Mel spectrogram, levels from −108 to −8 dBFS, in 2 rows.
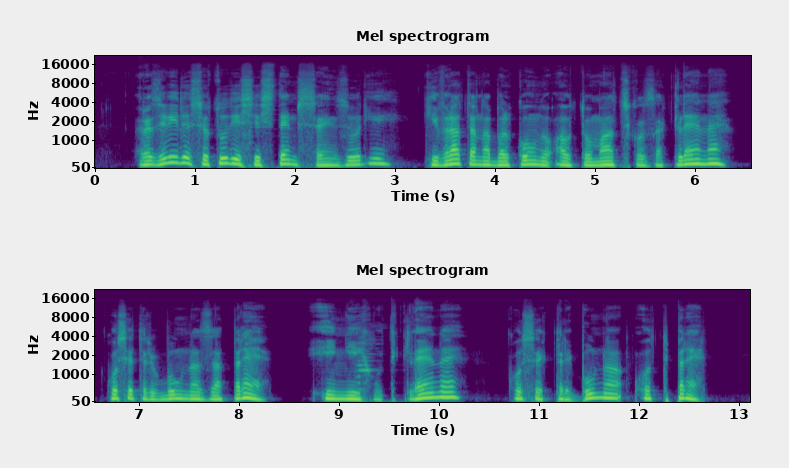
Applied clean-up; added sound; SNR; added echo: neural mask model DeepFilterNet 3.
